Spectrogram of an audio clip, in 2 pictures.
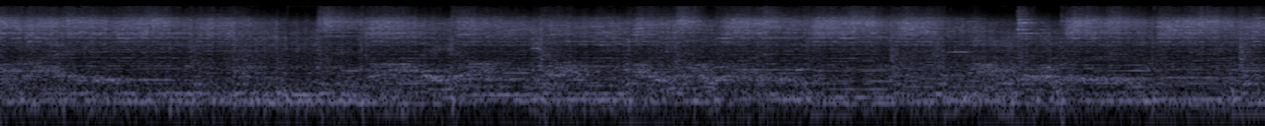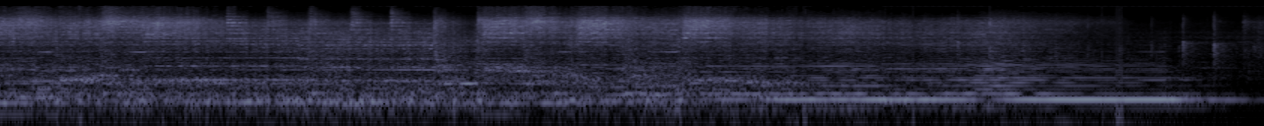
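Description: Live heavy rock band playing loud: distorted electric guitars and a drum kit pounding on. Near the end a held low chord swells louder, then the sound stops abruptly.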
